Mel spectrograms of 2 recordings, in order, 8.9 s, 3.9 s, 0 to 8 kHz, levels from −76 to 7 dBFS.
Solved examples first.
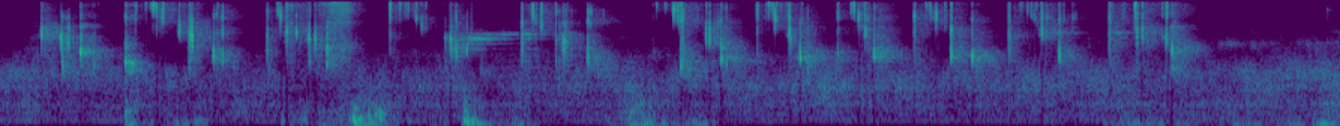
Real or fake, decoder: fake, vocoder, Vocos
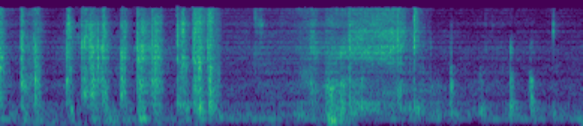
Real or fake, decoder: fake, codec, SNAC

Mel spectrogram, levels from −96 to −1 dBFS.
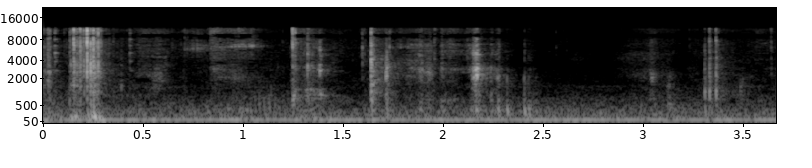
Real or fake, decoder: real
